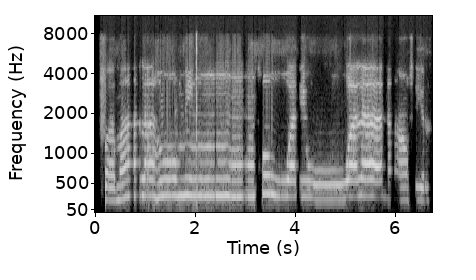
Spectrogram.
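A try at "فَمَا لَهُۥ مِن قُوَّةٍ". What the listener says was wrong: Perhatikan pada ini nun sukun ketemu nun qaf, ya ini ikhfa, qaf huruf isti'la, sehingga pengucapannya harus lebih dalam lagi. Tidak sekedar min quwwatiu.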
